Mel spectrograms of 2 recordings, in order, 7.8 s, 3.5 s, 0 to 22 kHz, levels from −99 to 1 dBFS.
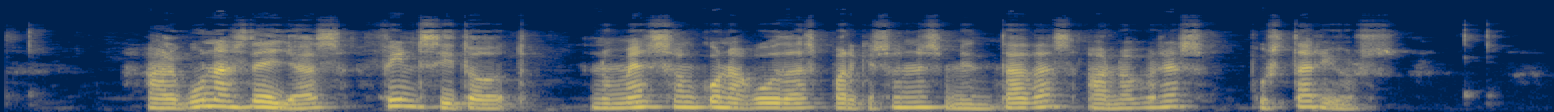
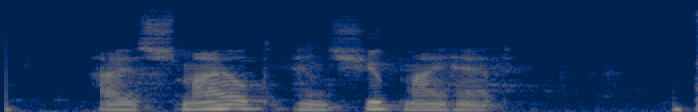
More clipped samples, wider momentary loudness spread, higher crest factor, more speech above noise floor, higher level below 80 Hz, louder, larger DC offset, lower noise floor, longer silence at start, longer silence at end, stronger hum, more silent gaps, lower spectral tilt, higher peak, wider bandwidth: neither; about the same, 12 LU vs 14 LU; about the same, 20 dB vs 18 dB; about the same, 37 dB vs 36 dB; first, -62 dBFS vs -78 dBFS; first, -20 LUFS vs -49 LUFS; neither; second, -56 dBFS vs -85 dBFS; first, 0.75 s vs 0 s; first, 0.8 s vs 0.1 s; neither; neither; second, -4.5 dB/octave vs -6.5 dB/octave; first, -2 dBFS vs -32 dBFS; second, 9.6 kHz vs 13 kHz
